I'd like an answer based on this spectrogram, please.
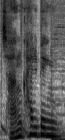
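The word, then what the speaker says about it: Jean Calvin: 어이 교리문답 1번에서는 어 존 칼빈 장칼뱅 존 칼빈 똑같은 사람입니다만 장뱅이 프랑스식 발음을 그대로 옮긴 걸 거고요. 존 칼빈은 영어로 이렇게 옮긴 이름입니다.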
